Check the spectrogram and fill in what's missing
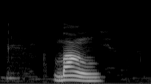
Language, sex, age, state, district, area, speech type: Santali, female, 30-45, West Bengal, Paschim Bardhaman, urban, read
